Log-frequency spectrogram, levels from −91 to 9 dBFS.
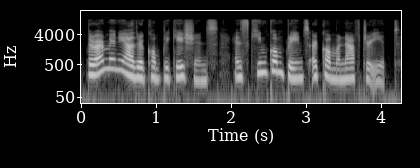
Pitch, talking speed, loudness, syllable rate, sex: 225 Hz, 170 wpm, -20 LUFS, 6.0 syllables/s, female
